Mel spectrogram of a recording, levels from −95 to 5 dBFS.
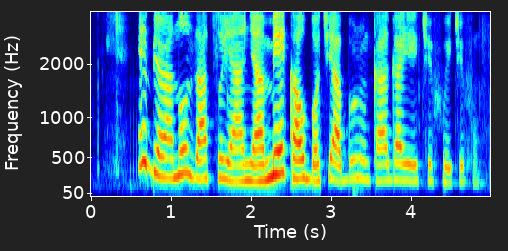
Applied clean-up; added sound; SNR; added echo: none; none; none; none.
